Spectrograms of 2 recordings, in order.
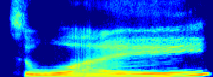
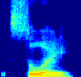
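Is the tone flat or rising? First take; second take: rising; flat. First: The pitch dips and then rises. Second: The pitch stays level throughout. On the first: It means beautiful. "it rising tone. ... you go down and then you change your mind in the middle, you put it up" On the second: It means bad luck. "it middle tone, just go flat"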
